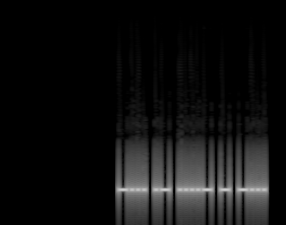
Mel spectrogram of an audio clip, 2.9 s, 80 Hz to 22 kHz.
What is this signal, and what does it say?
Morse code, heard as a keyed tone, about 40 wpm, 700 Hz. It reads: BA4TB
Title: Call Signs Repeated 3x - 40wpm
